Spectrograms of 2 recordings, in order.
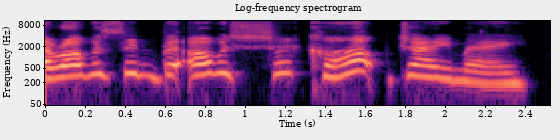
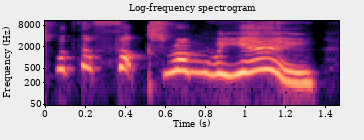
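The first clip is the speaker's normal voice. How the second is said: lightly voiced son, pitched up; imitated son; 6 semitones higher than usual. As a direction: retell the son's challenge in a higher voice. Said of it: "My son popped in and goes".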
